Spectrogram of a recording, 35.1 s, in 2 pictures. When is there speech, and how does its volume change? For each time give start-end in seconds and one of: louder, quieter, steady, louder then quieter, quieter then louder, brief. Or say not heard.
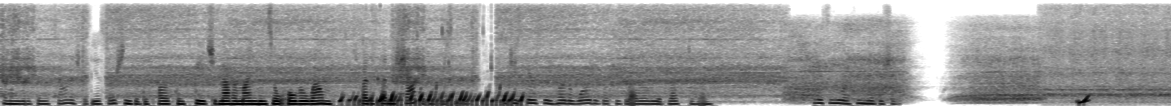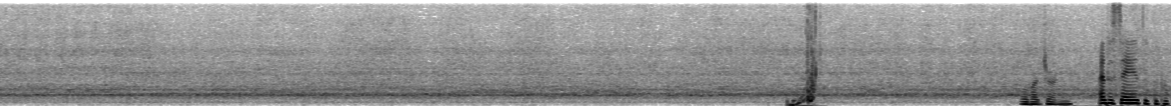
0.0-10.7 louder then quieter
12.2-13.5 brief
32.9-35.0 brief.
